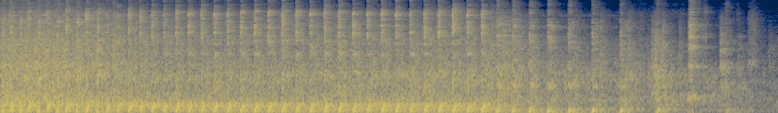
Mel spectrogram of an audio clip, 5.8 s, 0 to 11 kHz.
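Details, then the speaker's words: 1976 Cub Cadet International Harvester 1250 garden tractor at startup: a single-cylinder engine firing loud, sharp and raspy like open headers, with an exhaust leak; the muffler is suspected torn off, and vibration is blamed for the noise. "yeah it sounds great right sounds like it's got headers on it like a race car though too so something's going on with this exhaust"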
